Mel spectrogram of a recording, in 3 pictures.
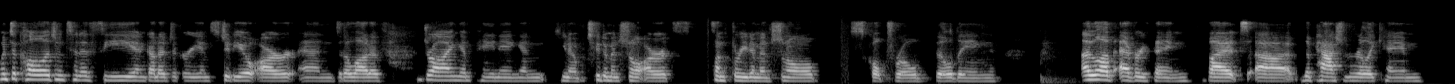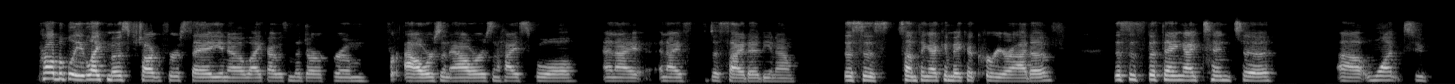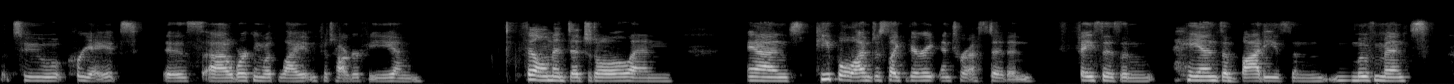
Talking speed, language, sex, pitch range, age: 155 wpm, English, female, 160-185 Hz, 20-39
